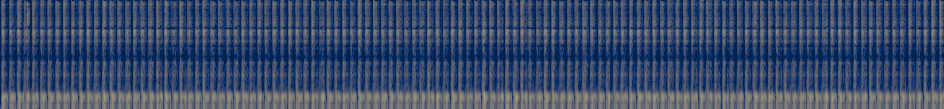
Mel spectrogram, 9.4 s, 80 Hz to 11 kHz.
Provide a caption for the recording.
Quantum particles 02
A synthetic sound I created for representing some quantum computing. Of course it's just a creative, not scientific approach.
abstract, calculate, calculating, compute, effect, future, sci-fi, sfx, sounddesign, soundeffect, strange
